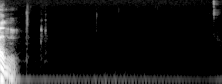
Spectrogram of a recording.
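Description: The tail of a spoken word ends just after the start, then two faint clicks, then near silence with a faint low electrical hum.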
